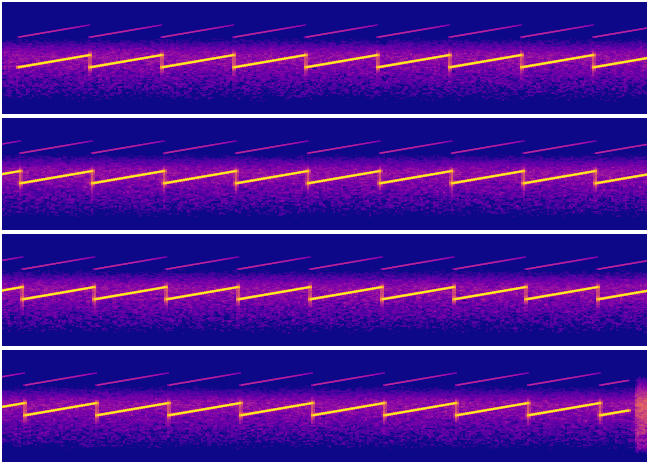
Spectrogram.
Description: A tone that sweeps in pitch again and again, with a squelch burst at the end. There is no code.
